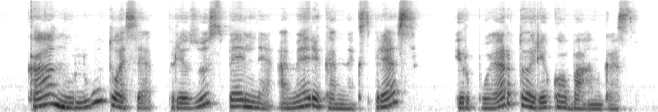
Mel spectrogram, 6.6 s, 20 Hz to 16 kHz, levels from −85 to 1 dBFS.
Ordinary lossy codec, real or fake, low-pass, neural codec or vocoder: Opus, 24 kbps; real; 14.4 kHz; none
